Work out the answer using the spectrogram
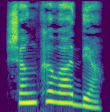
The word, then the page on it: ಶಂಖವಾದ್ಯ: kannada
